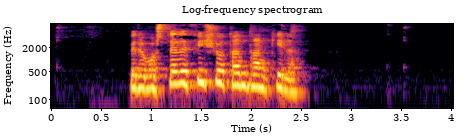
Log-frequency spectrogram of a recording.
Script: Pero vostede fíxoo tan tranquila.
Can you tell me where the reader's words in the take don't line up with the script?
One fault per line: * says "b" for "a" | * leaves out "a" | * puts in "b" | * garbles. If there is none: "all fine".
all fine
